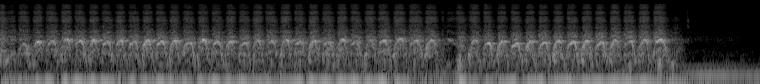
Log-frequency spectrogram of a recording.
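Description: The top of a large, closed, hollow soft-sided blue nylon suitcase resting on a wooden table is wiped and rubbed with a green microfiber cloth, making rapid, steady scratchy swishing strokes about three to four times a second. A brief break midway marks the cloth being refolded before the brisk rubbing resumes, then it stops, leaving only a faint low hum.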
